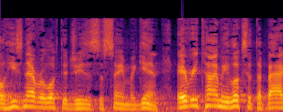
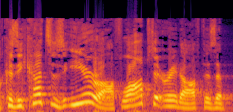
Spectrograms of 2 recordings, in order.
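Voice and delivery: usual speaking voice

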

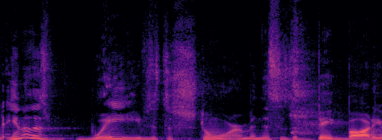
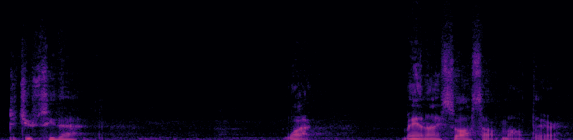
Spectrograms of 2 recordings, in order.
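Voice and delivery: quiet, uneasy rower's voice; acted hushed exchange in the boat; hushed disbelief; 4 semitones lower, 13 dB quieter than usual. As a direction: say it low to your crewmate. Acts rowers spotting something in storm.

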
